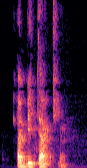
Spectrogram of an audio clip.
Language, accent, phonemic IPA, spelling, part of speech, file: French, Canada, /a.bi.takl/, habitacle, noun, LL-Q150 (fra)-habitacle.wav
- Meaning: 1. habitation, dwelling 2. binnacle 3. cockpit 4. passenger compartment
